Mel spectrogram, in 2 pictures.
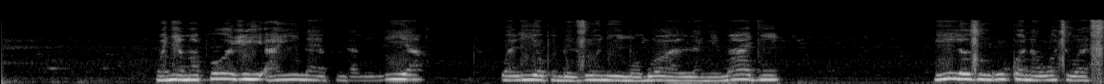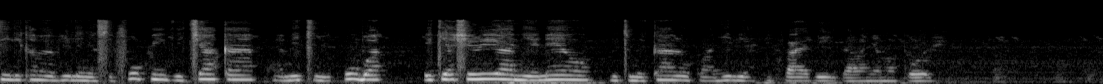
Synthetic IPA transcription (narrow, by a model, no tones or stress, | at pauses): waɲamapɔɾiainajapundamilia | walijɔpɛmbɛzɔnimwaɓaalaɲɛmaʄi | lililɔzuŋɡukwanawɔtɛwaːsilikamavilɛɲasifupivit͡ʃakanamitimikuɓwa | ikiaʃiɾianiɛnɛɔvitumɛkalɔkwaːʄilijahifaðizawaɲamapɔɾi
